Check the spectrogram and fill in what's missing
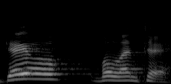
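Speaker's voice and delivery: Deo volente, said loud and slow as DAY-oh vo-LEN-teh; Latin phrase. Shown as a demonstration. Preacher teaching the congregation to say Deo volente. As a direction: pronounce Deo volente clearly for the crowd. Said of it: "here's a Latin application".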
